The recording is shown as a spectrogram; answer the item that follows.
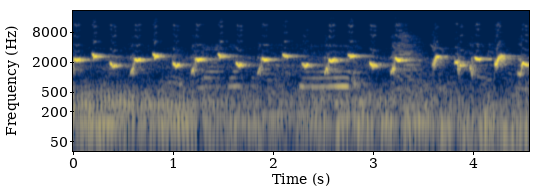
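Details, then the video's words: A sooty-headed bulbul pours out rapid chirpy whistles, short swooping notes in fast sequence, with a few faint steady tones and a low hum underneath. "jogjog yahud trucuk trocok"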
